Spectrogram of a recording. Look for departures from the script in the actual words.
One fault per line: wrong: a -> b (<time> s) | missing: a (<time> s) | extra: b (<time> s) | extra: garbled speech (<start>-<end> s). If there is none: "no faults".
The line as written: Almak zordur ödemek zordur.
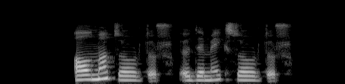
no faults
